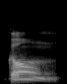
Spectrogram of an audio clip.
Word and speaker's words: Ghosn: The spelling is kind of weird. It's GHOSN. – Correct. So I've just been saying Gosen and Gon, Carlos Gon.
